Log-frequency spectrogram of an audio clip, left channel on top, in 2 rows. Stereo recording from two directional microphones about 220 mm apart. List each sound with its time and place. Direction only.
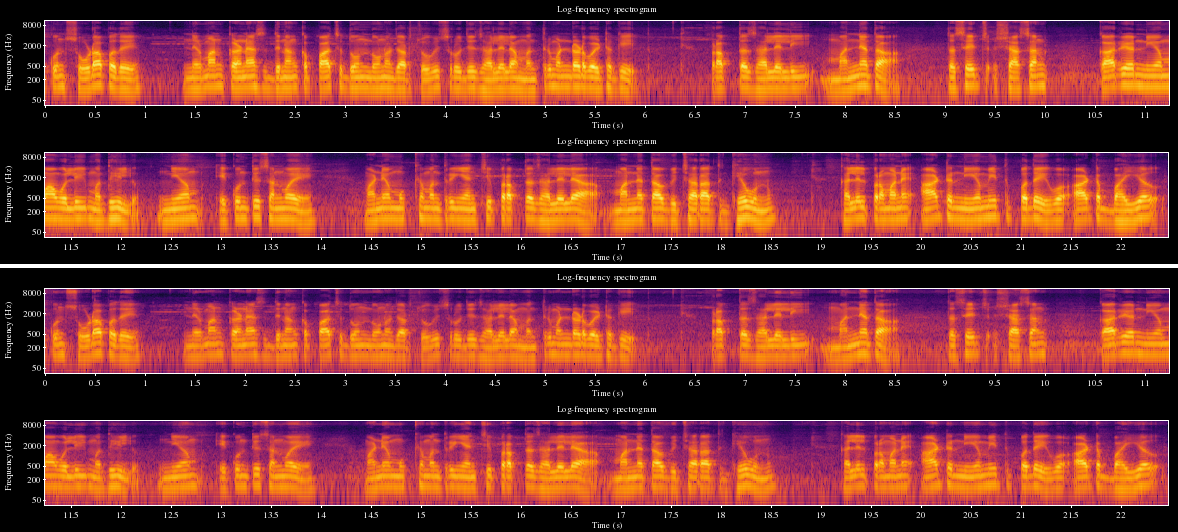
0.1 s speech: 20° left (ahead or behind)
